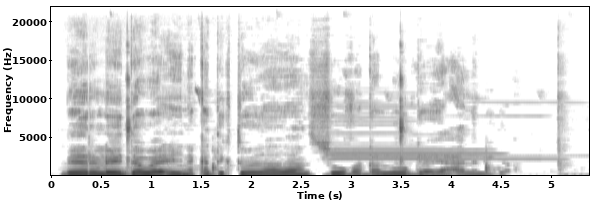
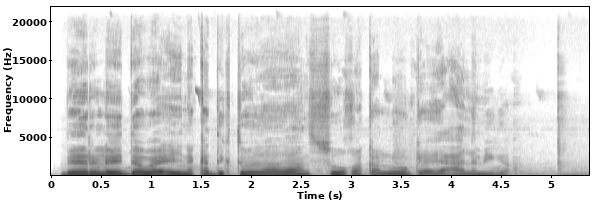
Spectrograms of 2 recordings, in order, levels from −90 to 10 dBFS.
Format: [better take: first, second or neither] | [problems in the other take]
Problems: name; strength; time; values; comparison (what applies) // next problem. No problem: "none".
second | noise reduction (classical method Wiener filter)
